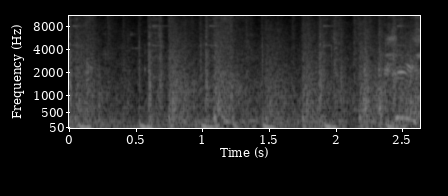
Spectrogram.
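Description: Gunfire crackles in the video game The Precinct, a rapid run of close shots over busy background noise.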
